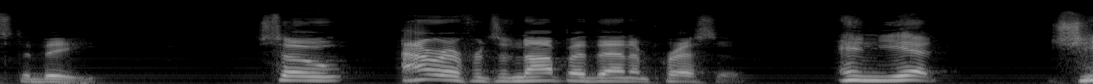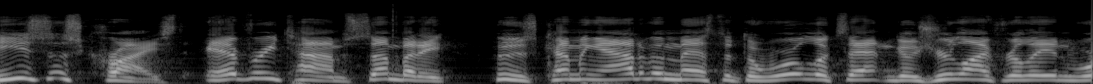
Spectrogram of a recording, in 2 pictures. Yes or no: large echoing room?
yes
